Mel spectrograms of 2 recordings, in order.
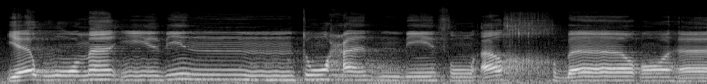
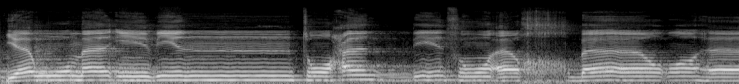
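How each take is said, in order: The two takes are said the same way.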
